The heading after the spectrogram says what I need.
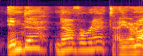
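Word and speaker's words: Inde Navarrette: was played by I think is her name Inda Navarrete?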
